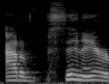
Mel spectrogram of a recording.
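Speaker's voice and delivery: normal talking voice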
